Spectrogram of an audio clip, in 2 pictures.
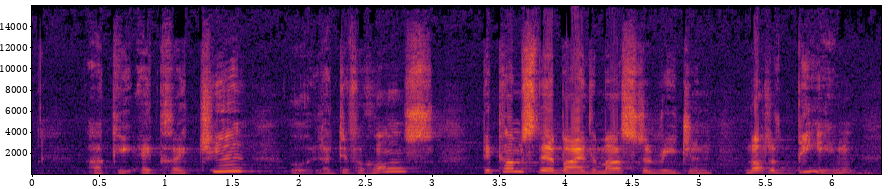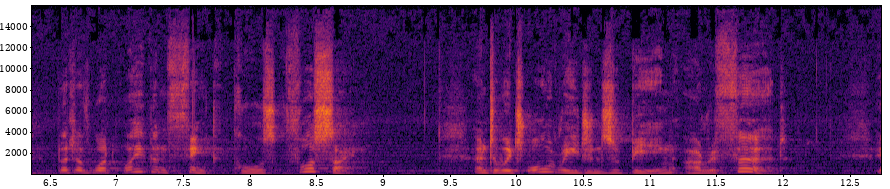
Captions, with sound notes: (speaks foreign language) becomes thereby the master region not of being but of what Eugen Fink calls foresight and to which all regions of being are referred.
